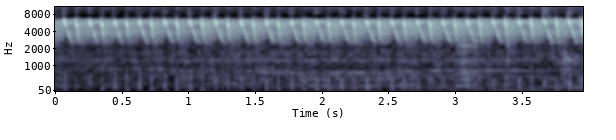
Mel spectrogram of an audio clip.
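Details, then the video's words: Fast, energetic song of ciblek gunung, the bar-winged prinia, as master recording for songbirds: very rapid high buzzy notes, about forty in four seconds, evenly paced and unbroken. "CIGUN GACOR FULL NGEBREN"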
